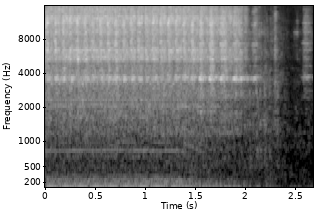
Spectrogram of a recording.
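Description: A Mustang V6 with a failing throw-out bearing gives off a loud mechanical whir and a high, steady whine with a faint rhythmic chatter, then fades away quickly near the end.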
